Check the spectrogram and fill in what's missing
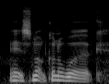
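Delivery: ordinary talk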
